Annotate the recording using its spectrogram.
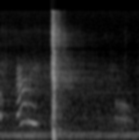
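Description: A firework goes off with a single sharp bang a little under a second in.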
